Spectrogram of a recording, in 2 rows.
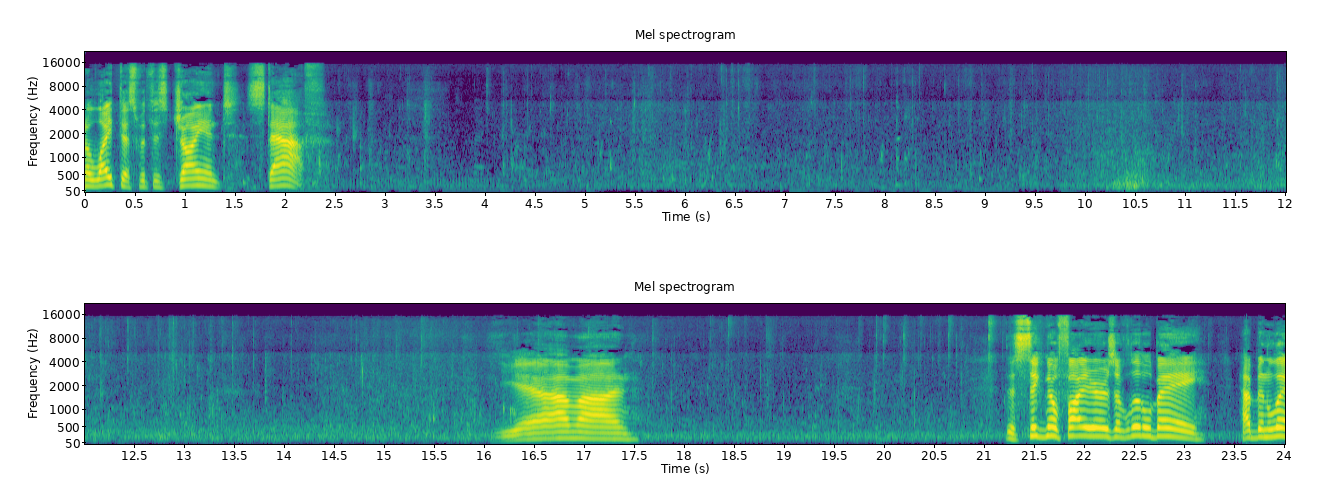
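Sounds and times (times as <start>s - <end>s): fire crackling: 4.0s - 24.0s
rush of flames: 10.0s - 10.9s.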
